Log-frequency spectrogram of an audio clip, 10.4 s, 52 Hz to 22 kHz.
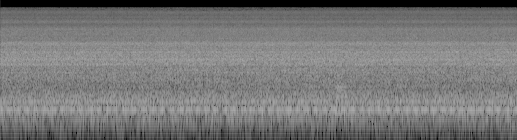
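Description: Steady hum inside the cabin of a 2006 MCI D4500CL coach standing almost still: the diesel engine idling under a steady low drone, with the air conditioning blowing.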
